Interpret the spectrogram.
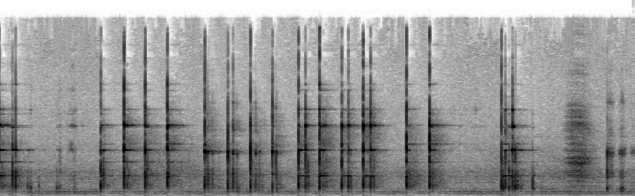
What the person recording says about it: It sounds like metal, but it's not.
